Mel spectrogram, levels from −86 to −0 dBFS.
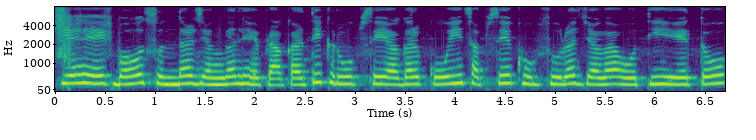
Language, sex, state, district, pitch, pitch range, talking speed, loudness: Hindi, female, Chhattisgarh, Bilaspur, 260 Hz, 250-275 Hz, 150 wpm, -11 LUFS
